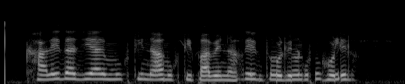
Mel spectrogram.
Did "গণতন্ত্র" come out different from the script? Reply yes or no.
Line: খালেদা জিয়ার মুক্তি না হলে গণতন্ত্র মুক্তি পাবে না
yes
